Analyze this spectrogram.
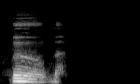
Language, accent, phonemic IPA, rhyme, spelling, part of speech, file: English, US, /ˈbuːb/, -uːb, boob, noun / verb, En-us-boob.ogg
- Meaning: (noun) 1. An idiot; a fool 2. A mistake; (verb) 1. To behave stupidly; to act like a boob 2. To make a mistake; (noun) A breast, especially that of an adult or adolescent female human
